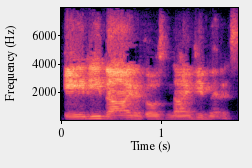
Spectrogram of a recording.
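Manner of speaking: normal talking voice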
